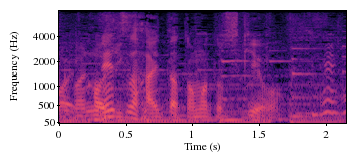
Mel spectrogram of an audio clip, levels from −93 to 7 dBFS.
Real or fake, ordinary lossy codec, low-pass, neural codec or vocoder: real; none; none; none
